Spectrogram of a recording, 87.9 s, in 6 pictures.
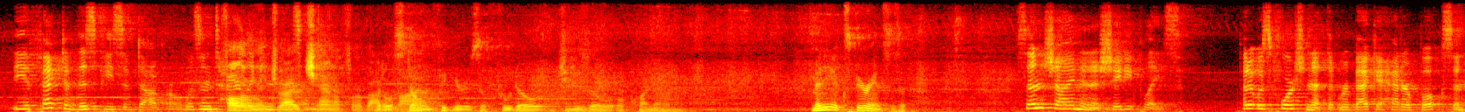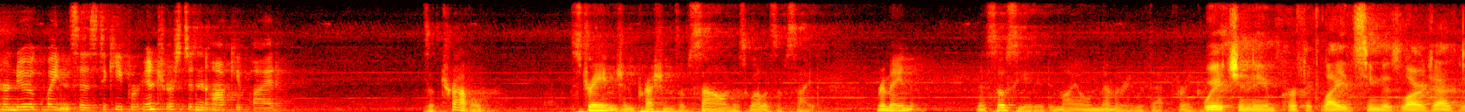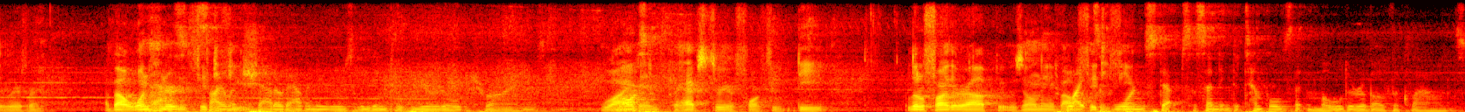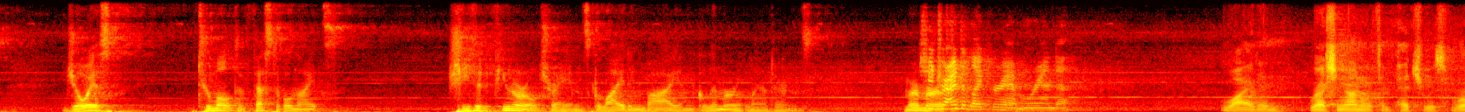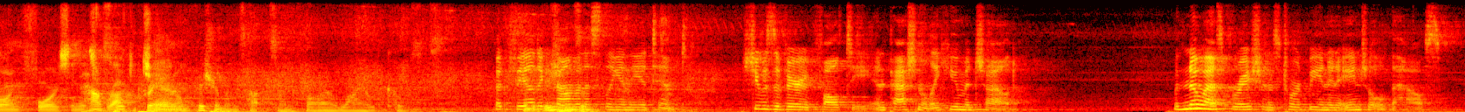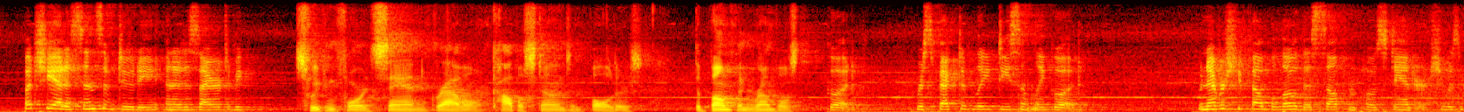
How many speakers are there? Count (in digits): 3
